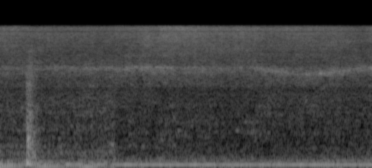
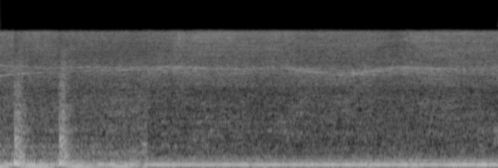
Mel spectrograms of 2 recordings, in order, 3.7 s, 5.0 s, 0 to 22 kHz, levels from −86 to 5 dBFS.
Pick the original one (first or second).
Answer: second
